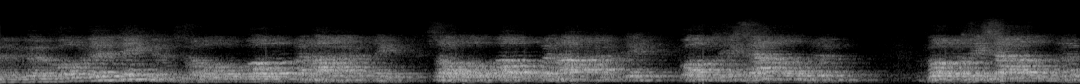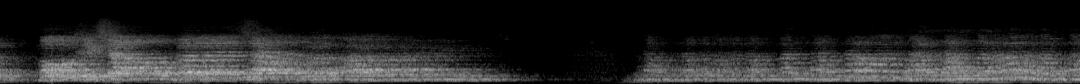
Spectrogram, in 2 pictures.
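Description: Male choir singing in phrases with brief breaks between them. It falls silent for about a second near sixteen seconds in, then resumes more quietly.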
